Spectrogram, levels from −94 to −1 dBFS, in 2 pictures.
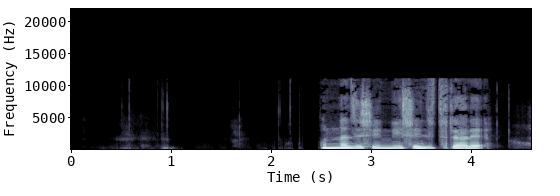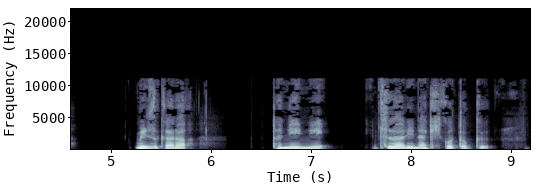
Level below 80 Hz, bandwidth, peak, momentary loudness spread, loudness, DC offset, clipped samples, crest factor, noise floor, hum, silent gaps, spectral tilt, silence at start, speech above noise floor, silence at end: -66 dBFS; 11.5 kHz; -2 dBFS; 11 LU; -18 LUFS; under 0.1%; under 0.1%; 18 dB; -65 dBFS; none; 4.95-5.01 s, 6.16-6.61 s, 7.39-7.49 s; -5.5 dB/octave; 2.5 s; 48 dB; 0.45 s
